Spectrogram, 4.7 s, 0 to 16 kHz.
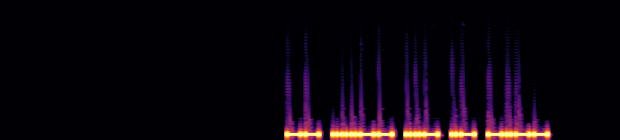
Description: Morse code, heard as a keyed tone, about 34 wpm, 700 Hz. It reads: M3UAY
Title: DXCC-100 Call Signs - 5 Characters - 35wpm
